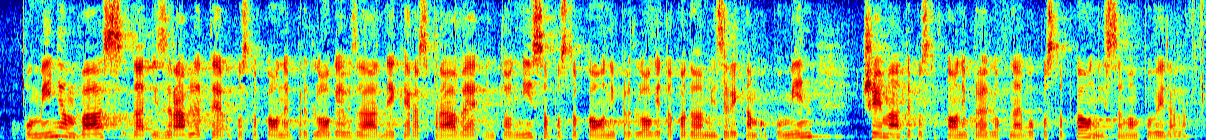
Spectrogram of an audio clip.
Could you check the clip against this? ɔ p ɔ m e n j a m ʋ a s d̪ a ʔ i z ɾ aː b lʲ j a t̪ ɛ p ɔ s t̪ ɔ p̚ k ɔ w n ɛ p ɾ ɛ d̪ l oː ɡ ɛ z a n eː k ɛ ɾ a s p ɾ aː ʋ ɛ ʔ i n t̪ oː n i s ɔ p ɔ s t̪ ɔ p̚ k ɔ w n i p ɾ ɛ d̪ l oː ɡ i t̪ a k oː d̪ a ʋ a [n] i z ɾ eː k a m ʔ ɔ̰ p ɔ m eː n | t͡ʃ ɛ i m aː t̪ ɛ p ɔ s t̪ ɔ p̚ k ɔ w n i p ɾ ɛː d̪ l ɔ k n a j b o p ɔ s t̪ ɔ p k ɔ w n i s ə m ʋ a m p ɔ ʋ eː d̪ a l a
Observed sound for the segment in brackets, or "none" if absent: m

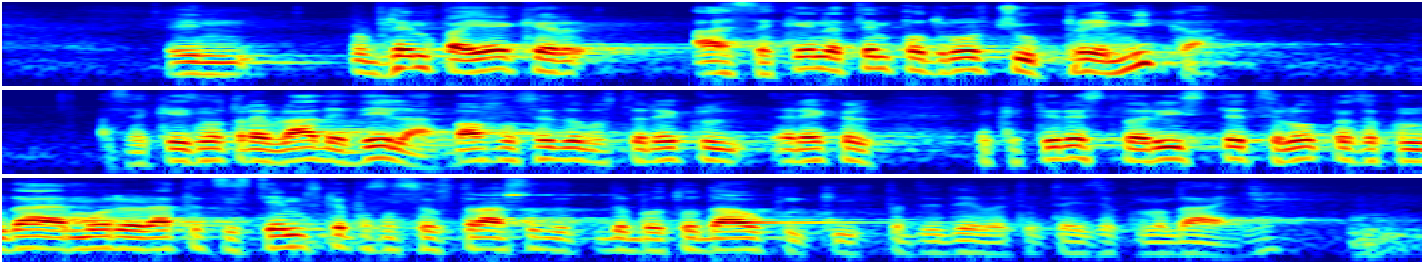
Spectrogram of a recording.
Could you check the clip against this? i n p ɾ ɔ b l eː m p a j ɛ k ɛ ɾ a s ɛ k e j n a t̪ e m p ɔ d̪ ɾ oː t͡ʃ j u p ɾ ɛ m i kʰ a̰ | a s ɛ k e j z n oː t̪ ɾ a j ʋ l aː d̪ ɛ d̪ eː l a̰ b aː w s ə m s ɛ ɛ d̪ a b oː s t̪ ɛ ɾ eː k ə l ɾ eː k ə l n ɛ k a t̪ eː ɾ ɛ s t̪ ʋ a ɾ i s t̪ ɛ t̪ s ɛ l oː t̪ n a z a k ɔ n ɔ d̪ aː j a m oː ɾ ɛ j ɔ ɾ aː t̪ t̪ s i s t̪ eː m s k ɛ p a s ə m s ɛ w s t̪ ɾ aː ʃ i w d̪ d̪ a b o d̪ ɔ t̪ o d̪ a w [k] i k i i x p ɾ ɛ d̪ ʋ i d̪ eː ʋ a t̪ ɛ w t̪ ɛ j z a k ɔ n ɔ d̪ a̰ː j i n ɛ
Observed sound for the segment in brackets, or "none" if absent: k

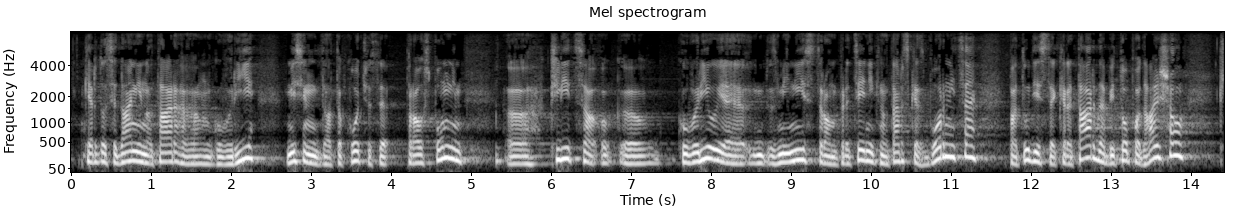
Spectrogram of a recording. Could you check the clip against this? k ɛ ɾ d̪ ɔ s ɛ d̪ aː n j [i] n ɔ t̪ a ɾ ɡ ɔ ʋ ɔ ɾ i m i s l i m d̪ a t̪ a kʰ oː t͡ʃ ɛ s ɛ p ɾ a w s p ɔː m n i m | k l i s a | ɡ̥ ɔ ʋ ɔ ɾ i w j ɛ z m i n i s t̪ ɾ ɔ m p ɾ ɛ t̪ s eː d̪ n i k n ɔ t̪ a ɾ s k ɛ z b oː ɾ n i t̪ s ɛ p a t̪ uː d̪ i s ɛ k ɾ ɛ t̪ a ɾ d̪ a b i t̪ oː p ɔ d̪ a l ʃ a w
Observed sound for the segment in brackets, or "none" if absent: i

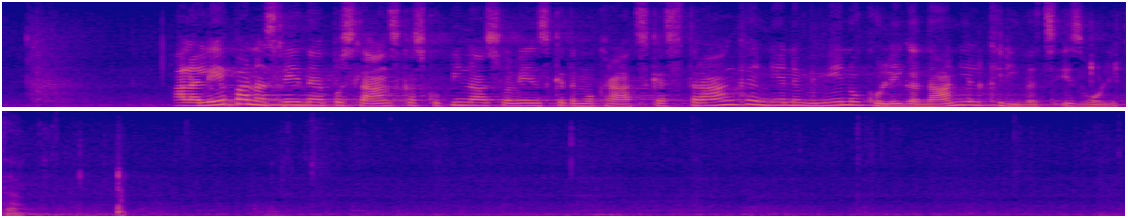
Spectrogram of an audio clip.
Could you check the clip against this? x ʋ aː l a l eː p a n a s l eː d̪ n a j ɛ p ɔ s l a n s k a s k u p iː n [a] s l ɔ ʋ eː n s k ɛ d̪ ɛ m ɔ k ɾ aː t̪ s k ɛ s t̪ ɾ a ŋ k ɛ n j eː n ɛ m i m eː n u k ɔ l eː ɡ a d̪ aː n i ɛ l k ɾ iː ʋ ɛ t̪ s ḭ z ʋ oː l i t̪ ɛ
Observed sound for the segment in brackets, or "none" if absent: a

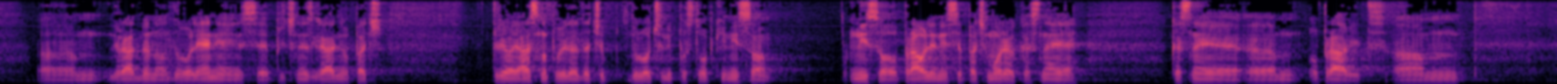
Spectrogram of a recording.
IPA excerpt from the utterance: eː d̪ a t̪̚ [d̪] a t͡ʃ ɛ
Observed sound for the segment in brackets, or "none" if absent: d̪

